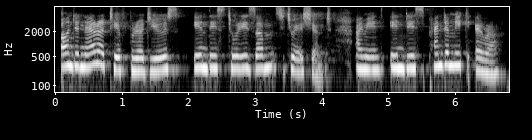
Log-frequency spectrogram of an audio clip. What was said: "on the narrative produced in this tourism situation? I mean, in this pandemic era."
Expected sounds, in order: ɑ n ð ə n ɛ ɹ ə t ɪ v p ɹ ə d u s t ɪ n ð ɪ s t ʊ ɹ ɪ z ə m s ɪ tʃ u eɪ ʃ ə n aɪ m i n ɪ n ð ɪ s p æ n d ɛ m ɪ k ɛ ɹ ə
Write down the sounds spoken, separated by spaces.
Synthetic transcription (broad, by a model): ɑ n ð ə n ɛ ɹ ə t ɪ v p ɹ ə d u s ɪ n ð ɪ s t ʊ ɹ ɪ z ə m s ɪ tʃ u eɪ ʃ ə n aɪ m i n ɪ n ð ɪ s p æ n d ɛ m ɪ k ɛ ɹ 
